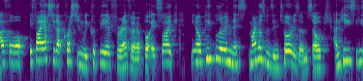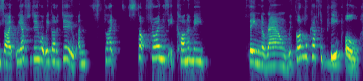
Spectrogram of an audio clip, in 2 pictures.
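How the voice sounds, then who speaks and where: Speaking at a fairly quick pace, a woman with a British accent uses a high pitch and lively intonation. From UK. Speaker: podcast host. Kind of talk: interview. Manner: animated.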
